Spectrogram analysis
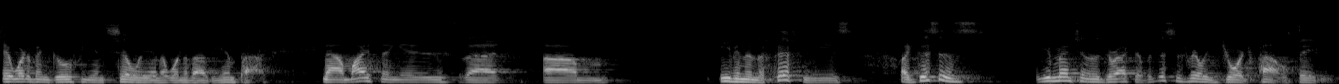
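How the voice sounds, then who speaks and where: A man's voice: fairly low pitch, a little slow, darkish tone. A man chatting casually about films in an informal, blunt way. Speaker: podcast co-host or guest commentator. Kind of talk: casual film discussion. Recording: dull, lo-fi audio.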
